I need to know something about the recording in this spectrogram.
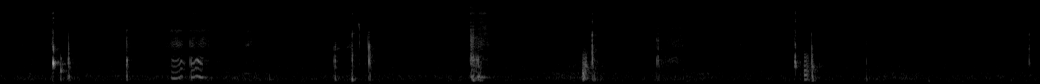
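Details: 12-day-old with hiccups: repeated short, sudden catches of breath with small vocal sounds between them, in a quiet room.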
